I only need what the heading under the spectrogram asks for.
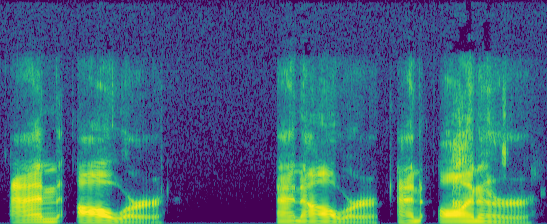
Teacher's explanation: the words beginning with h that h is not pronounced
